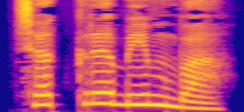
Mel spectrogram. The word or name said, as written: ಚಕ್ರಬಿಂಬ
